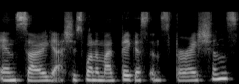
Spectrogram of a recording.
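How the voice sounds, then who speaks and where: Against a quiet background, a woman speaks in a New Zealand accent. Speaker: youth advocate. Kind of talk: webinar presentation. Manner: fast.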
